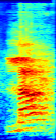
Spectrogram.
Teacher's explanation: ला दंत मूल और मसूड़ों से उच्चारित होता है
